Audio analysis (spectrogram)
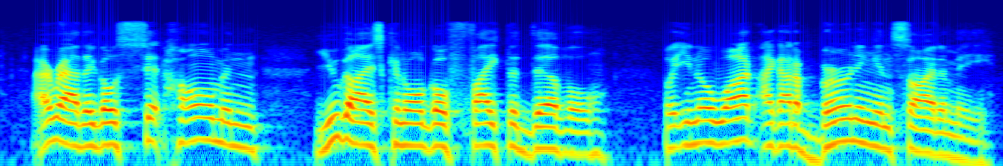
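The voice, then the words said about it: Abrasive, abrupt New York accent. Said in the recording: “I got this New York accent that's abrasive and abrupt”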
